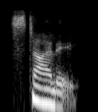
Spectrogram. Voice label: "styli", Indian

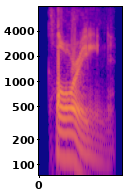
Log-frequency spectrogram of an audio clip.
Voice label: "chlorine", American

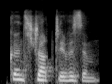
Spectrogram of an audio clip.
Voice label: "constructivism", Indian

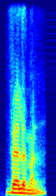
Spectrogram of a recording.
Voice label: "velamen", Indian

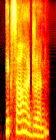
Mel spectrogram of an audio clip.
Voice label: "hexahedron", Indian

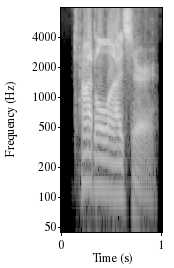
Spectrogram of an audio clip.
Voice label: "totalizer", American

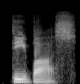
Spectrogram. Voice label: "debus", American

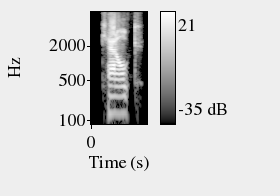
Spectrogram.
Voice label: "calque", American

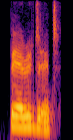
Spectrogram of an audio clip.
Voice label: "peridot", Indian; Dictionary

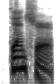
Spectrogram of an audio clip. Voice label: "denture", American

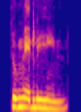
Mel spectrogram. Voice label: "tourmaline", Indian

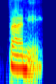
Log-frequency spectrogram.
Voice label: "pannier", Indian; Dictionary

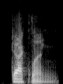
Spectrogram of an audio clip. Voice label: "duckling", American

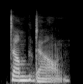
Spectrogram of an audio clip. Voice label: "tumbledown", Indian

